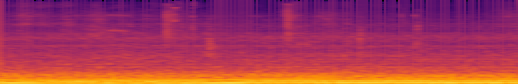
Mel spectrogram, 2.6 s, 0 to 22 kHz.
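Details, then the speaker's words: VW Golf Mk2 1.6, test drive after replacing the front wheel bearings: even low road rumble with no hum, growl or speed-related whirr; the bearings sound healthy and everything feels all right. "so everything feels all right anyway i would strongly recommend getting the steering geometry checked after doing a job like this as well"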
